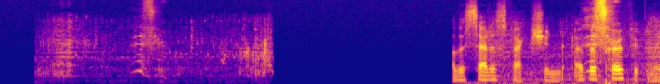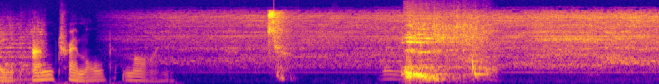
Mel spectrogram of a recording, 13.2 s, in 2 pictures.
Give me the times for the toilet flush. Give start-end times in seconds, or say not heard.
0.3-2.8, 4.8-7.1, 10.6-11.6.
